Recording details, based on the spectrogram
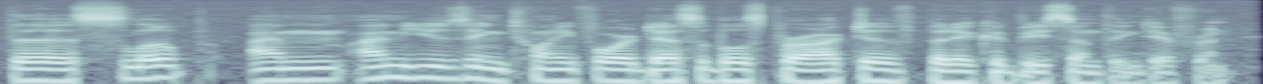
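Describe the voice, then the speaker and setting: A man's voice: medium pitch, little pitch movement, fairly quick, mellow. A man presenting an audio-production tutorial in an informal, matter-of-fact, slightly tentative way.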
